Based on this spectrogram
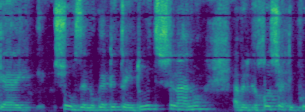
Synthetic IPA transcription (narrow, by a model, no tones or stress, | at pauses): ajʃuvzeno̞ɡedetaintuit͡sjḁʃe̞lanuavalke̞χo̞lʃeatipu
